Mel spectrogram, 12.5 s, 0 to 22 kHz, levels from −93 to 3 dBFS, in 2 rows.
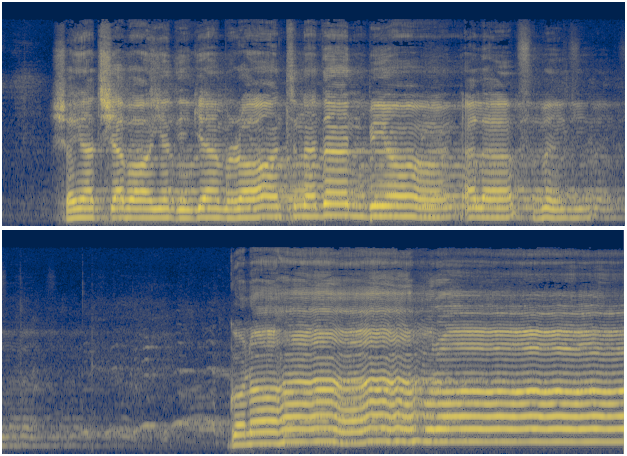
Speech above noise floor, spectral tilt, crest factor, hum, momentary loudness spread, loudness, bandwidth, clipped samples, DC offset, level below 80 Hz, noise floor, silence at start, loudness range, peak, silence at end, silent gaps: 38 dB; -4.5 dB/octave; 14 dB; none; 9 LU; -12 LUFS; 16 kHz; under 0.1%; under 0.1%; -64 dBFS; -50 dBFS; 0.5 s; 12 LU; 0 dBFS; 0 s; none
